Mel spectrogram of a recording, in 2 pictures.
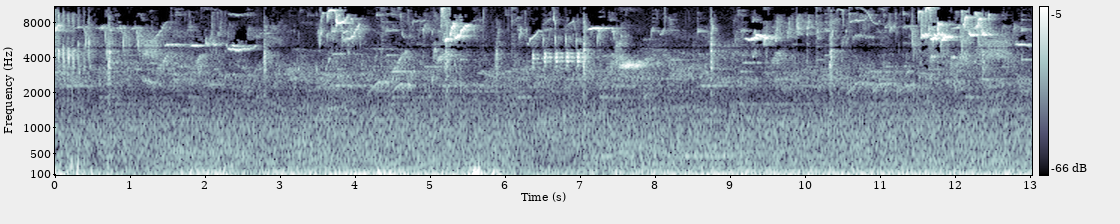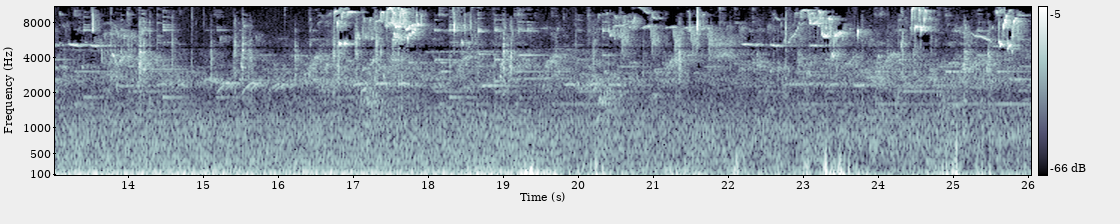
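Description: Backyard birds chirping and calling, many short high chirps throughout, over a steady low rumble with a few dull thumps.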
